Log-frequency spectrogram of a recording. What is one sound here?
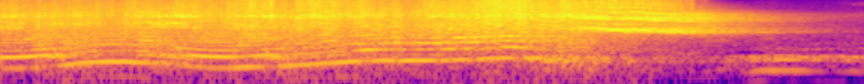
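A sports car engine revs loudly.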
